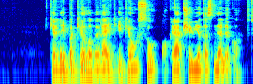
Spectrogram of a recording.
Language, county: Lithuanian, Alytus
